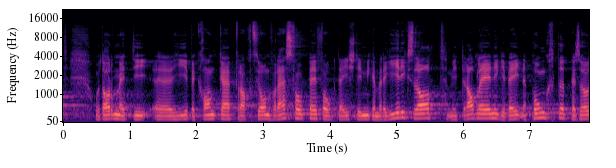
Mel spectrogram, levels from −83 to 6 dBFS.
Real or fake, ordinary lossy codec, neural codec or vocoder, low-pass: real; none; none; 14.4 kHz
